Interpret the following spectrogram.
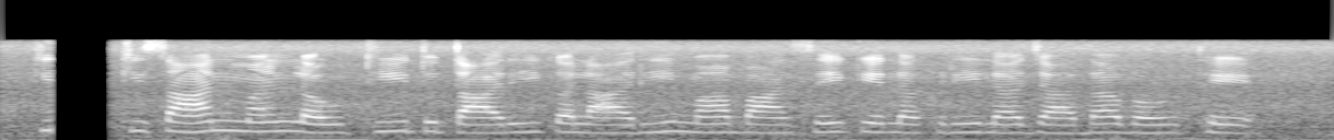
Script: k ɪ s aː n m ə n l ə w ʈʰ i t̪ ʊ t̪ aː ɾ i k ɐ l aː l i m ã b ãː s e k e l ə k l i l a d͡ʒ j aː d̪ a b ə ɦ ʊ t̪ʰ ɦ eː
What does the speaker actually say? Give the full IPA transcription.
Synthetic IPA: k ɪ s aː n m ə n l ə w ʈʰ i t̪ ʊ t̪ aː ɾ i k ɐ l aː ɾ i m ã b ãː s e k e l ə k ɽ i l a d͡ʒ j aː d̪ a b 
